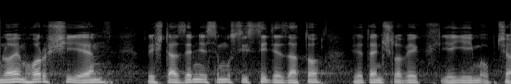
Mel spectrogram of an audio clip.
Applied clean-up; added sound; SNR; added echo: none; none; none; none.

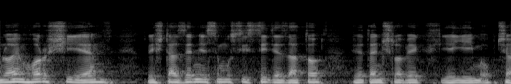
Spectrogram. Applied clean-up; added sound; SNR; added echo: none; none; none; reverberation time 0.3 s.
